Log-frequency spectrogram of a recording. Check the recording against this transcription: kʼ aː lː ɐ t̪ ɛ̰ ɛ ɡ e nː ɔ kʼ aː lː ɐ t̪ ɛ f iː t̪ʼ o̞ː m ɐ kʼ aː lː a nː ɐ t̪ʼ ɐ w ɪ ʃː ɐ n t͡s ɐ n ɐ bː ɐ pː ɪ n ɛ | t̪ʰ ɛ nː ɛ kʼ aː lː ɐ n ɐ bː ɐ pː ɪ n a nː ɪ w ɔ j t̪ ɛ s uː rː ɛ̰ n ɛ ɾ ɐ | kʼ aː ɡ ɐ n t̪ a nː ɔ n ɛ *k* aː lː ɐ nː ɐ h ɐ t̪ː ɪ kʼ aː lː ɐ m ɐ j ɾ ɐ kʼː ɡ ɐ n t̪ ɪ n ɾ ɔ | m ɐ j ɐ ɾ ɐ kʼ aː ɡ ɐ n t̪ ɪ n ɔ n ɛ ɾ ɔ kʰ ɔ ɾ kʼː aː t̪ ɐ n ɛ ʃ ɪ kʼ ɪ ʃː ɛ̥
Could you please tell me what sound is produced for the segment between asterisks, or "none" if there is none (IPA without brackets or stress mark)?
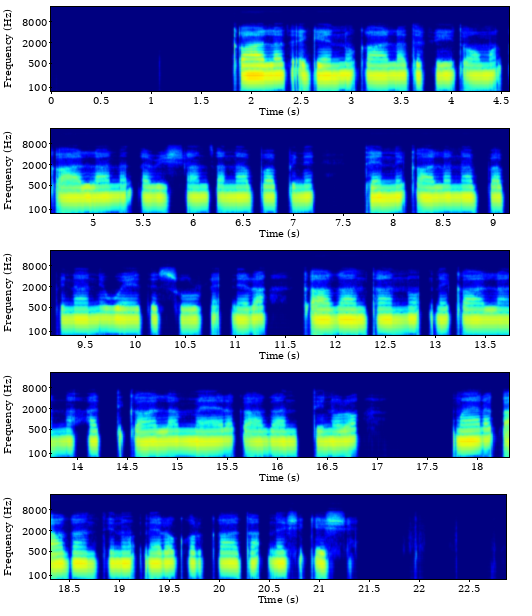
kʼ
